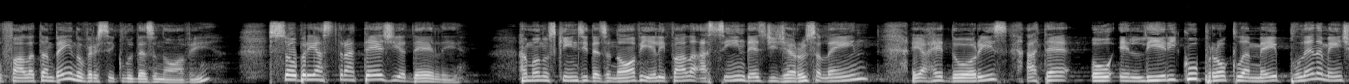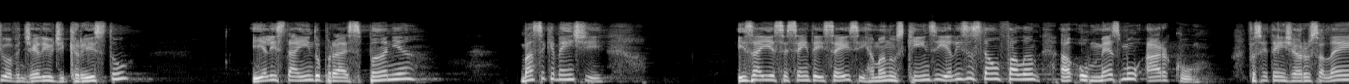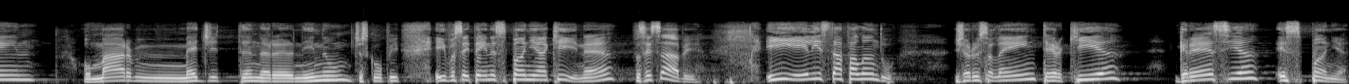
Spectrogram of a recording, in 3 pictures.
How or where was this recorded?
large echoing room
